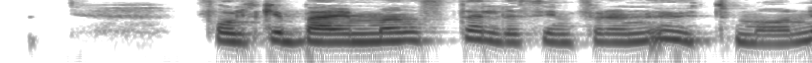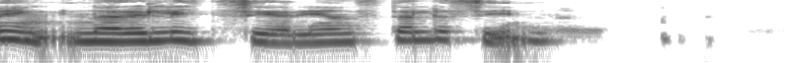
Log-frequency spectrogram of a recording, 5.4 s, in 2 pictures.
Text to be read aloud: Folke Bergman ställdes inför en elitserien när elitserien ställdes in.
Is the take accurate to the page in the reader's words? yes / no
no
